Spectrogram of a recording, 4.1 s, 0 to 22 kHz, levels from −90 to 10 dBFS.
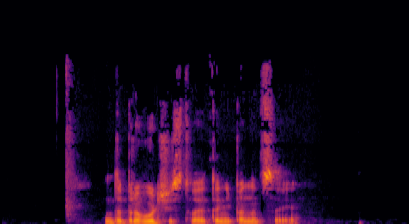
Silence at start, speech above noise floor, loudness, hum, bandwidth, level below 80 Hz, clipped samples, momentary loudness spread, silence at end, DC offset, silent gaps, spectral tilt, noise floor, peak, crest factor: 0.65 s; 62 dB; -21 LUFS; none; 16.5 kHz; -58 dBFS; under 0.1%; 22 LU; 1.1 s; under 0.1%; none; -4.5 dB/octave; -83 dBFS; -2 dBFS; 22 dB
